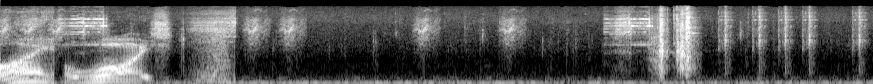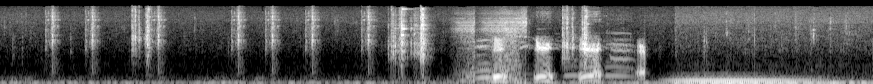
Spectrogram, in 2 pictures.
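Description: Menu selections click and chime.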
